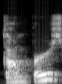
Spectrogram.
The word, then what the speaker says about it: Gompers: document is written by Samuel Gompers rhymes with chompers he is the leader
